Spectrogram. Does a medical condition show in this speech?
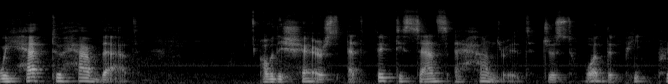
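No.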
